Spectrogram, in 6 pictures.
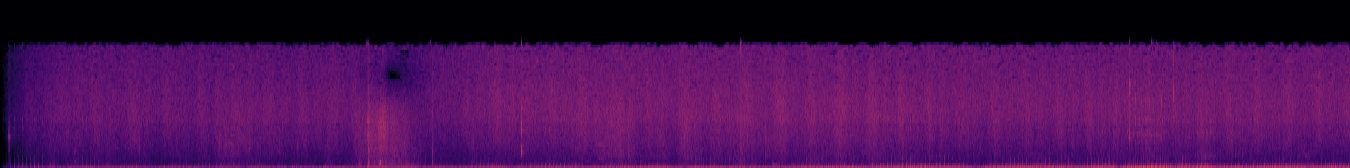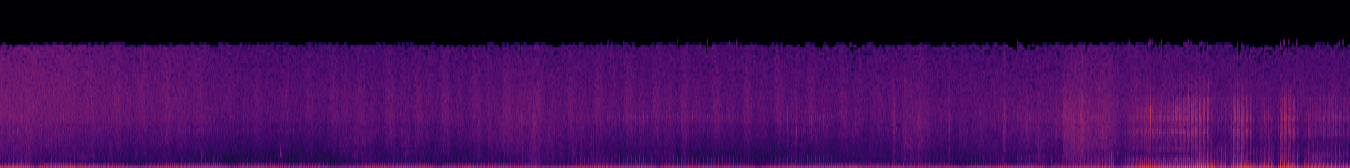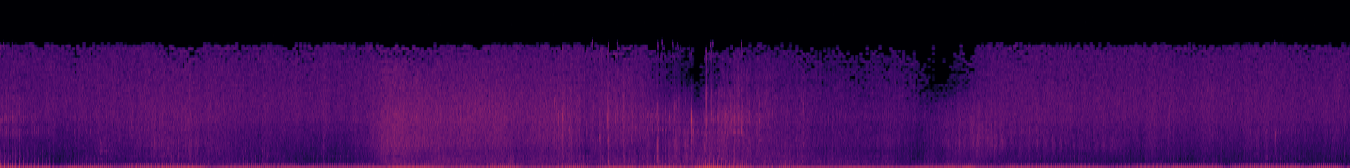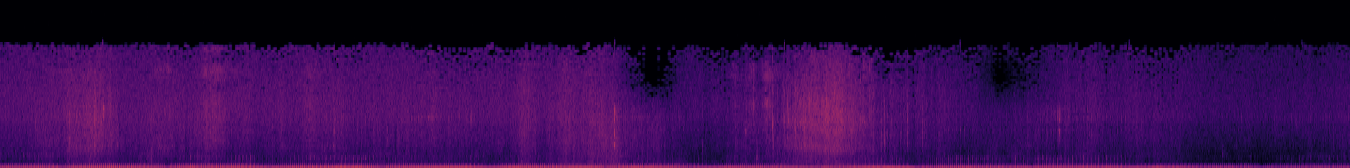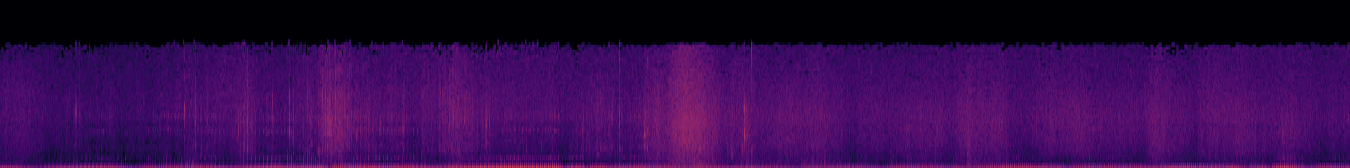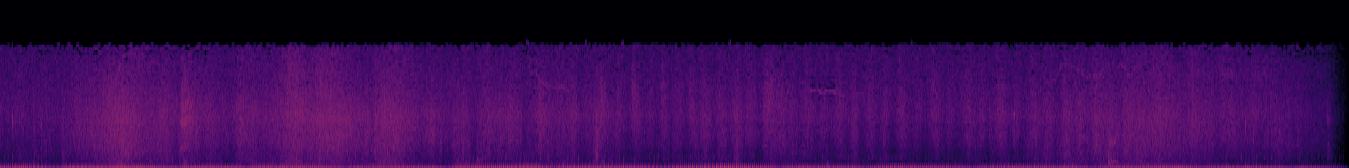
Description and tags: cat purring in bed
Field recording of a purring cat in a bed, so some rusteling of the sheets is expected.
Recorded with a binaural Mic, so it sounds best with headphones
bed, binaural, cat, purr, purring, relax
